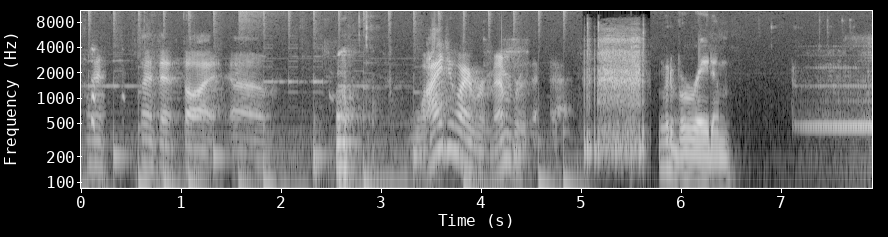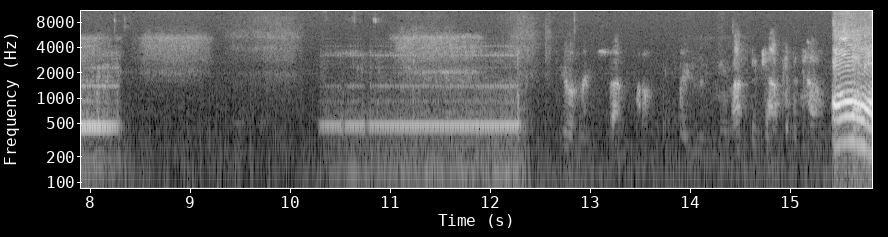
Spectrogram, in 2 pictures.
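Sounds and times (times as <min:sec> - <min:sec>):
voicemail voice speaking: 0:00.0 - 0:00.9, 0:12.7 - 0:15.4
speech: 0:00.0 - 0:02.0, 0:02.6 - 0:02.8, 0:03.4 - 0:04.9, 0:05.8 - 0:06.6
telephone call ringing: 0:07.1 - 0:08.4, 0:10.3 - 0:12.3.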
